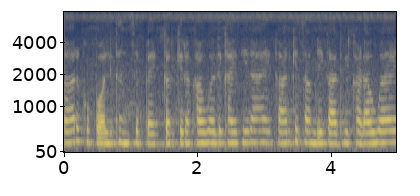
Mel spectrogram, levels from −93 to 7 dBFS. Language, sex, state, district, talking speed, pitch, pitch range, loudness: Hindi, female, Uttar Pradesh, Jalaun, 255 wpm, 235 Hz, 230-240 Hz, -16 LUFS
